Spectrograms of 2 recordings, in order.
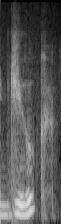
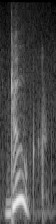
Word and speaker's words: duke: Some people say duke, and some say duke.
